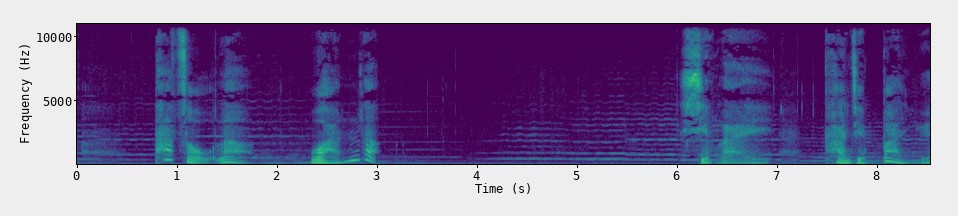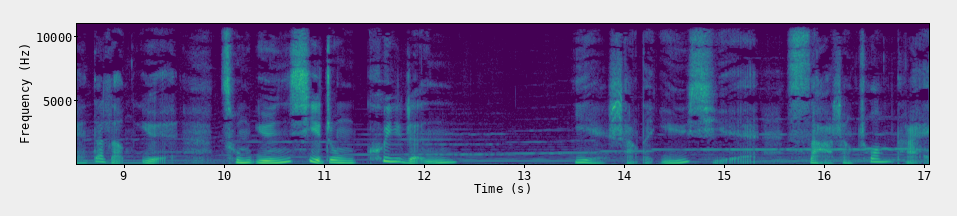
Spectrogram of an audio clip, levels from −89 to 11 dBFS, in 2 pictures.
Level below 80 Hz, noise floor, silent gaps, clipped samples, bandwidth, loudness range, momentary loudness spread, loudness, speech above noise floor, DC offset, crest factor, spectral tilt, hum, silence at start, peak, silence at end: -60 dBFS; -56 dBFS; none; under 0.1%; 11 kHz; 7 LU; 17 LU; -28 LUFS; 28 dB; under 0.1%; 22 dB; -4 dB/octave; none; 0.05 s; -8 dBFS; 0 s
